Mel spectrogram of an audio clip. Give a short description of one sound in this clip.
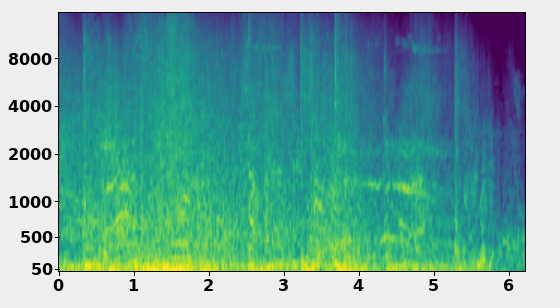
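Magic spells whoosh and crackle in a fast clash.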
